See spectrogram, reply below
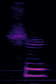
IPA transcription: ʂɻ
